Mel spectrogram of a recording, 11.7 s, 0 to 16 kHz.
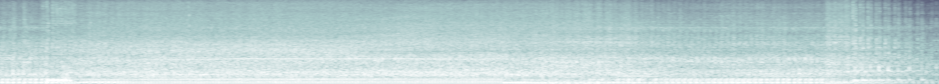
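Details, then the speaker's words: John Deere L120 lawn tractor, Briggs V-twin, sat about a year, after the fix: smooth, even putter at a steady speed with no hunting or stumbling; runs normally. "guys it'll probably start to run even a little better as it gets used because it's been sitting for a while"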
